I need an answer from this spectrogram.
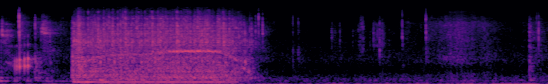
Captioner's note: sewing machine whirring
